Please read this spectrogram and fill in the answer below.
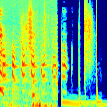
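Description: A hen clucking in a quick run of short calls that stops abruptly about a second in, followed by low sustained music notes.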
